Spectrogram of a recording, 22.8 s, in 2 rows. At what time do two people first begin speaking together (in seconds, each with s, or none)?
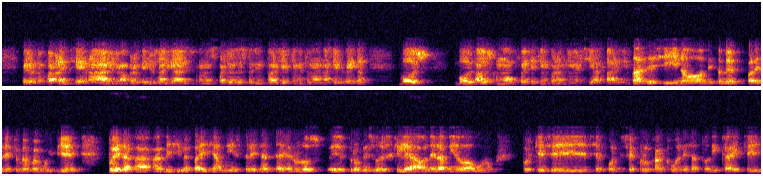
none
